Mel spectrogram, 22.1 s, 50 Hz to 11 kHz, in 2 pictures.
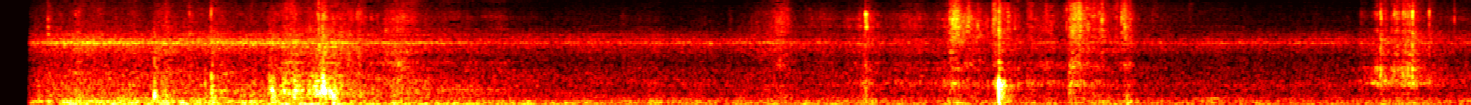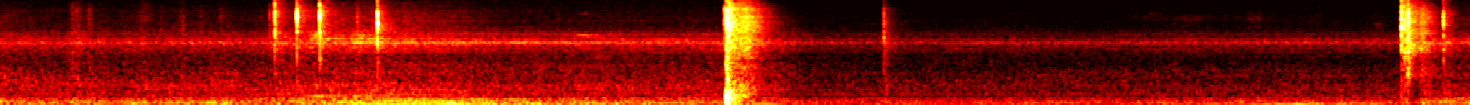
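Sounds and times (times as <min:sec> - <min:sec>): metal pistol clicks: 0:21.5 - 0:22.0.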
